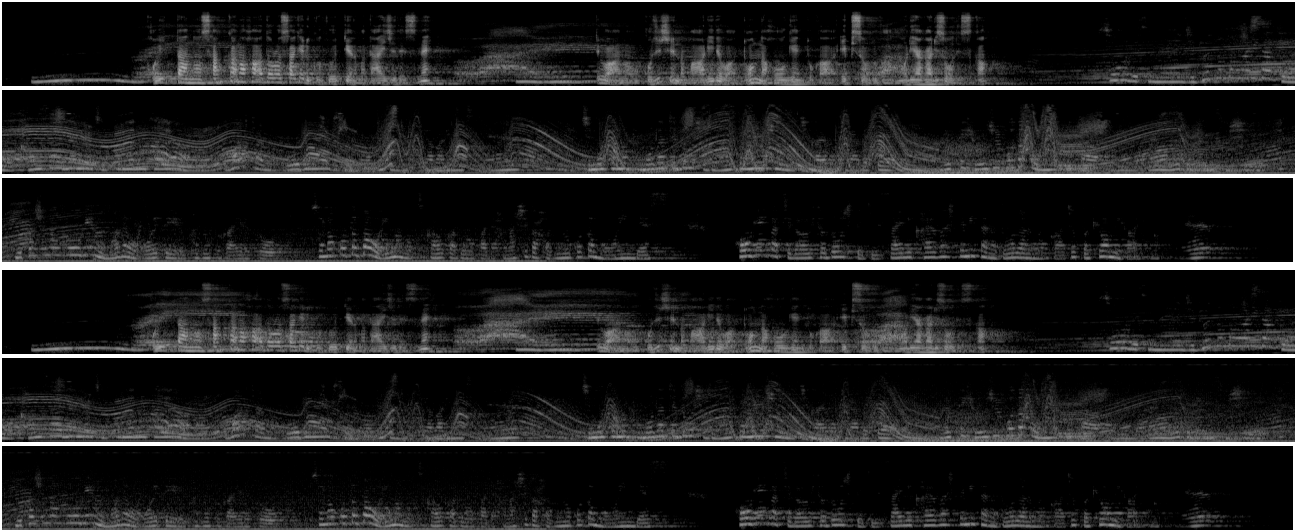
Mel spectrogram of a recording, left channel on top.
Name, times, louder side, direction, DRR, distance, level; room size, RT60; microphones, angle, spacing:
voice 1, 0.3-1.5 5.1-5.9 11.0-14.8 15.1-18.1 18.7-28.6 28.9-32.9 33.2-38.0, equal, 5° left, 4 dB, 1.3 m, -41 dB
Human voice, 1.3-3.9 4.2-7.7 8.0-9.1, right 3 dB, 35° right, 1.4 m, -43 dB
voice 2, 1.4-4.3 5.9-9.9, left 3 dB, 60° left, 9 dB, 1.5 m, -32 dB
sound 1, 10.3-27.3, left 3 dB, 30° left, 0.8 m, -43 dB
sound 2, 21.1-31.3, right 1 dB, 65° right, 1.7 m, -49 dB
23.5 x 18.5 x 8.7 m, 1.4 s
head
